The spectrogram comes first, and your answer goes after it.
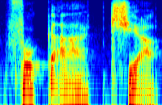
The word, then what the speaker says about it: focaccia: would you say it with a typical Italian pronunciation the way they would say it in Italy itself focaccia now this this ham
